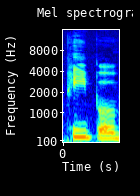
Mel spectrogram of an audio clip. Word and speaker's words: PPL: Okay, now Drom and BJ the Chicago Kid, People, but it's spelled PPL.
